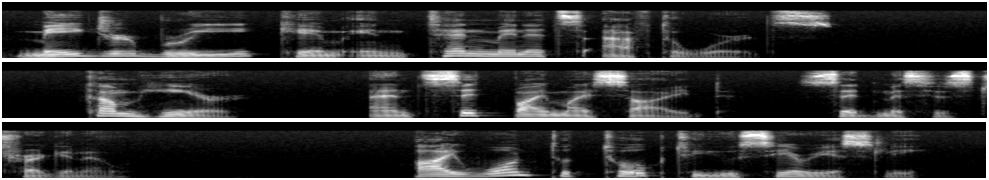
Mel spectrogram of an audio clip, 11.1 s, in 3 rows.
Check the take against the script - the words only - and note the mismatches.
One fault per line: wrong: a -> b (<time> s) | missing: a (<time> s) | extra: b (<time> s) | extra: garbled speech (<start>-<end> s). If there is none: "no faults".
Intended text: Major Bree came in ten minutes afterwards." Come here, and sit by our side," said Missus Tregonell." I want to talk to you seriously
wrong: our -> my (5.7 s)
